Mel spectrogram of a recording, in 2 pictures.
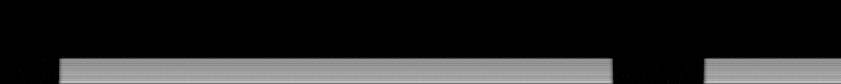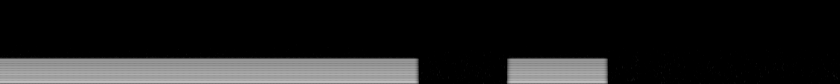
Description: Ship horn signal, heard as a ship's horn, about 120 Hz. 2 long, 1 short. At sea: I intend to overtake on your starboard side.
